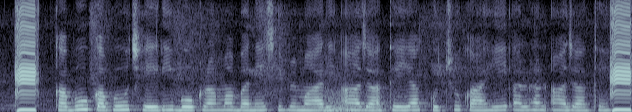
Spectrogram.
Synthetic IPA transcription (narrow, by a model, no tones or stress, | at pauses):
kɐbukɐbut͡ʃʰeːɾiboːkɾaːmãbɐnet͡ʃkibimaːɾiʔaːd͡ʒaːt̪ejakʊt͡ʃʰukaːɦiʔɐlɦənaːd͡ʒaːt̪eː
